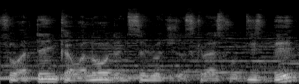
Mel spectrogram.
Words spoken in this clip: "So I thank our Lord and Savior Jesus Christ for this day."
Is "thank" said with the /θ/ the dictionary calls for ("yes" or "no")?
no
